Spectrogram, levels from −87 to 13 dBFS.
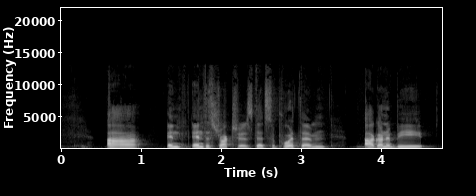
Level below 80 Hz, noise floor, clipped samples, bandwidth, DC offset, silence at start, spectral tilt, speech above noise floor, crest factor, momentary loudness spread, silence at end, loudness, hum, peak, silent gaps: -76 dBFS; -64 dBFS; under 0.1%; 10.5 kHz; under 0.1%; 0.6 s; -6.5 dB/octave; 44 dB; 20 dB; 9 LU; 0.25 s; -21 LUFS; none; 0 dBFS; none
